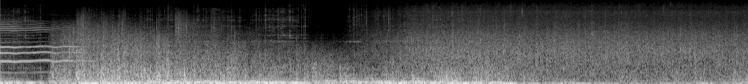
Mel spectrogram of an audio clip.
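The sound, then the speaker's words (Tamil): Heavy rain pours down steadily, a dense, loud roar with a deep rumbling undertone like thunder. It fades slightly after a few seconds, with no voices. “நாற்பது நாட்கள் இரவும் பகலும் பெருமழை எங்கும் பெய்தது, உயிரினமெல்லாம் அழிந்தது.”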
